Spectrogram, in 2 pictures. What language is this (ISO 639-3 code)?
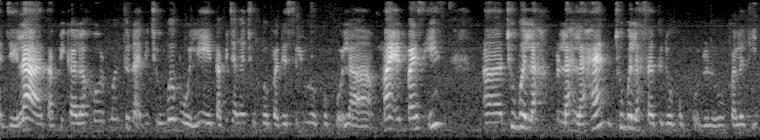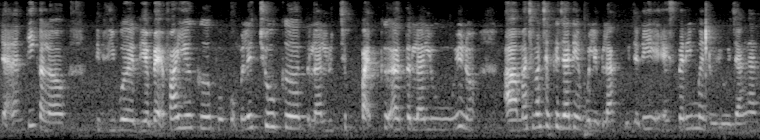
msa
